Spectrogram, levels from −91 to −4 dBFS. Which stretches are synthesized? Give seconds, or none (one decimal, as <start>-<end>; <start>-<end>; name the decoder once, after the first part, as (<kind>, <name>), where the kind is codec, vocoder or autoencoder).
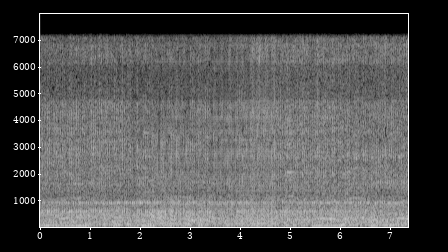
2.3-3.0 (vocoder, HiFi-GAN); 3.4-4.7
